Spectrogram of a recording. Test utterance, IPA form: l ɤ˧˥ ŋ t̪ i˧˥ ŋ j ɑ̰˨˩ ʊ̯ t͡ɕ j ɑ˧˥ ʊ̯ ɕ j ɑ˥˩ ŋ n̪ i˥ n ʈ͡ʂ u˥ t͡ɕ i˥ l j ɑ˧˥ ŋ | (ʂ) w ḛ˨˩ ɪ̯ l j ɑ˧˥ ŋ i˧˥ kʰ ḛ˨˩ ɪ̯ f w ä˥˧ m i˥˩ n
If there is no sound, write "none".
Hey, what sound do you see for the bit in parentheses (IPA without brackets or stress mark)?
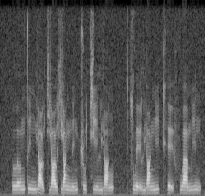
t͡s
